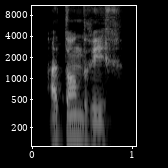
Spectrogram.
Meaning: 1. to make softer or more tender; to soften 2. to soften (up) 3. to soften up (become softer)
- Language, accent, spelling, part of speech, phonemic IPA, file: French, France, attendrir, verb, /a.tɑ̃.dʁiʁ/, LL-Q150 (fra)-attendrir.wav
